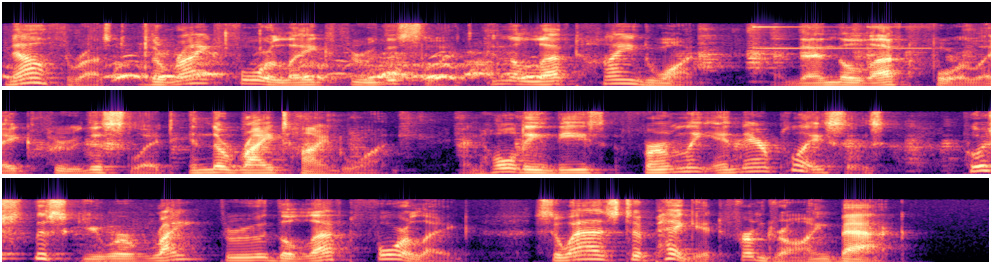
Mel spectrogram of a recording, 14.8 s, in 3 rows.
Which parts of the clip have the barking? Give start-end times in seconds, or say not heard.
0.0-2.8.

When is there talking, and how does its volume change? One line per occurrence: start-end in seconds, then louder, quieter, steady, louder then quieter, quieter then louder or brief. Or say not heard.
0.0-14.7 steady.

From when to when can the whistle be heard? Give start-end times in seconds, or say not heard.
not heard.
